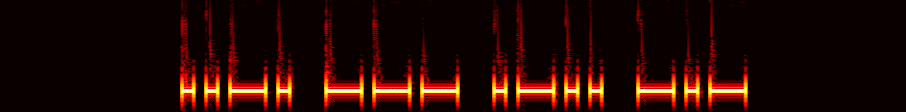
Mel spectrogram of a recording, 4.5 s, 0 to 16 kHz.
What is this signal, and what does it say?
Morse code, heard as a keyed tone, about 20 wpm, 700 Hz. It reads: FOLK
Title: Build A Word - 1 Letter At A Time - 4-Letter Words - 20wpm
